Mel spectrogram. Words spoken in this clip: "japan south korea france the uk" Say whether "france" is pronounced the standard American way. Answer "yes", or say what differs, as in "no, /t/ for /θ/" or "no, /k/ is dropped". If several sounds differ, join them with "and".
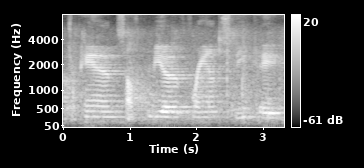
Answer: yes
